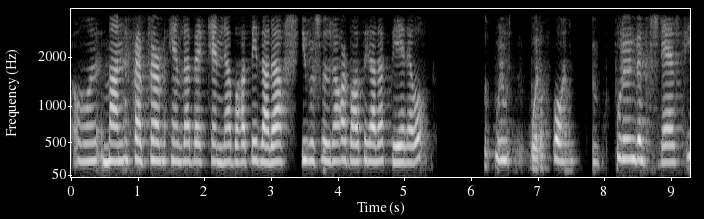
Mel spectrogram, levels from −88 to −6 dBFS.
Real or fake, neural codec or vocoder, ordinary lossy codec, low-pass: fake; codec, 16 kHz, 0.5 kbps, X-Codec, HuBERT features, trained on LibriSpeech; none; 3.6 kHz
